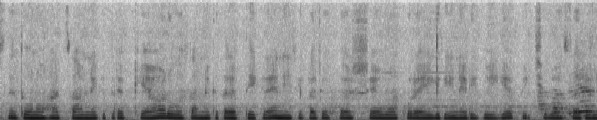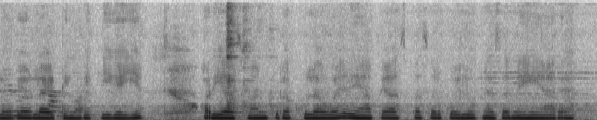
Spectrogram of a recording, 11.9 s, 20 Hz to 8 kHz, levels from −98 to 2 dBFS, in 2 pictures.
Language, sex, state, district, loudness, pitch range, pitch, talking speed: Hindi, female, Jharkhand, Sahebganj, -15 LUFS, 205-215 Hz, 210 Hz, 290 wpm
